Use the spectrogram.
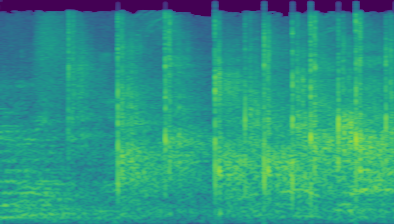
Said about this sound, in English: Last time I checked, see, we don't get a lot of claps on that.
